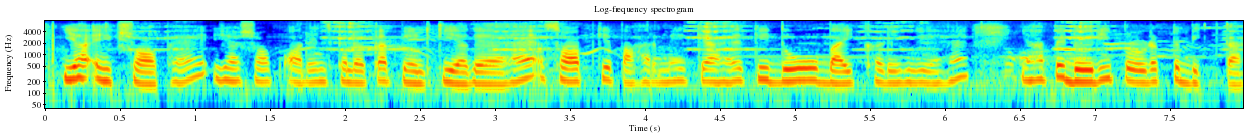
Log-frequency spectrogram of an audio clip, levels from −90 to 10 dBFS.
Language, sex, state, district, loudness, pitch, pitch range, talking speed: Hindi, female, Chhattisgarh, Raipur, -17 LUFS, 210 Hz, 195-230 Hz, 235 wpm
